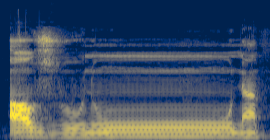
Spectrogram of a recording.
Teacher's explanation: اب یہاں پہ وہی کہ ضا حرف مستعلیہ میں سے پر پڑھا جائے گا، اور یہاں پہ واو ساکن سے پہلے پیش ہے، واو مدہ ہو رہا ہے، ایک الف 2 حرکات کے برابر اس کو کھینچ کر پڑھا جائے گا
